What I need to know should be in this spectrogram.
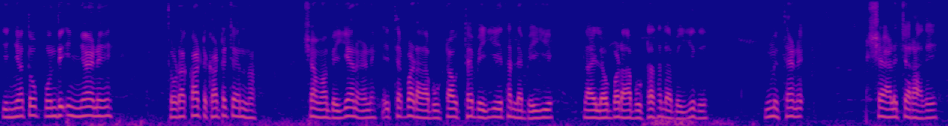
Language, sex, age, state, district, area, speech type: Dogri, male, 18-30, Jammu and Kashmir, Kathua, rural, spontaneous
